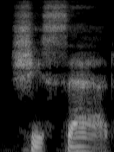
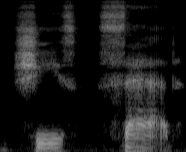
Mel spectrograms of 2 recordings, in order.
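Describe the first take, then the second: First: Said in the usual way. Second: "She's ... sad", softer, with a clear gap between the words. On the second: Shown as a demonstration. Teacher models "She's sad" for learners, slow and word by word. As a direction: separate "She's" and "sad" carefully. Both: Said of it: "notice the vowel sound".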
